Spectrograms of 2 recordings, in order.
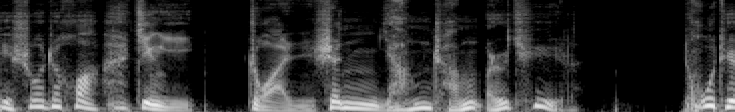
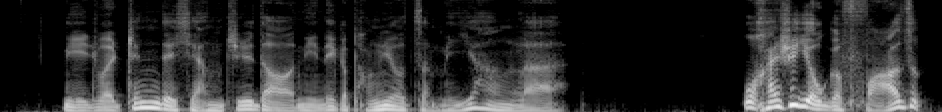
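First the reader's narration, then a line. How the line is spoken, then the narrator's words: Child, smiling. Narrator (Chinese): 那童子笑着说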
